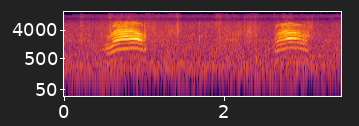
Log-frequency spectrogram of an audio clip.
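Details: Friendly calico stray cat living on a mountaintop in Japan, following a person, gives two short, clear meows about two seconds apart, each rising slightly then falling, over a steady low background rumble.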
